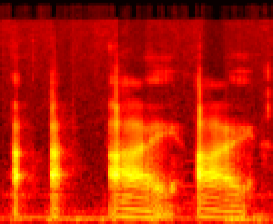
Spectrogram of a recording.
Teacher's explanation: technically English vowels actually start from a glottal stop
